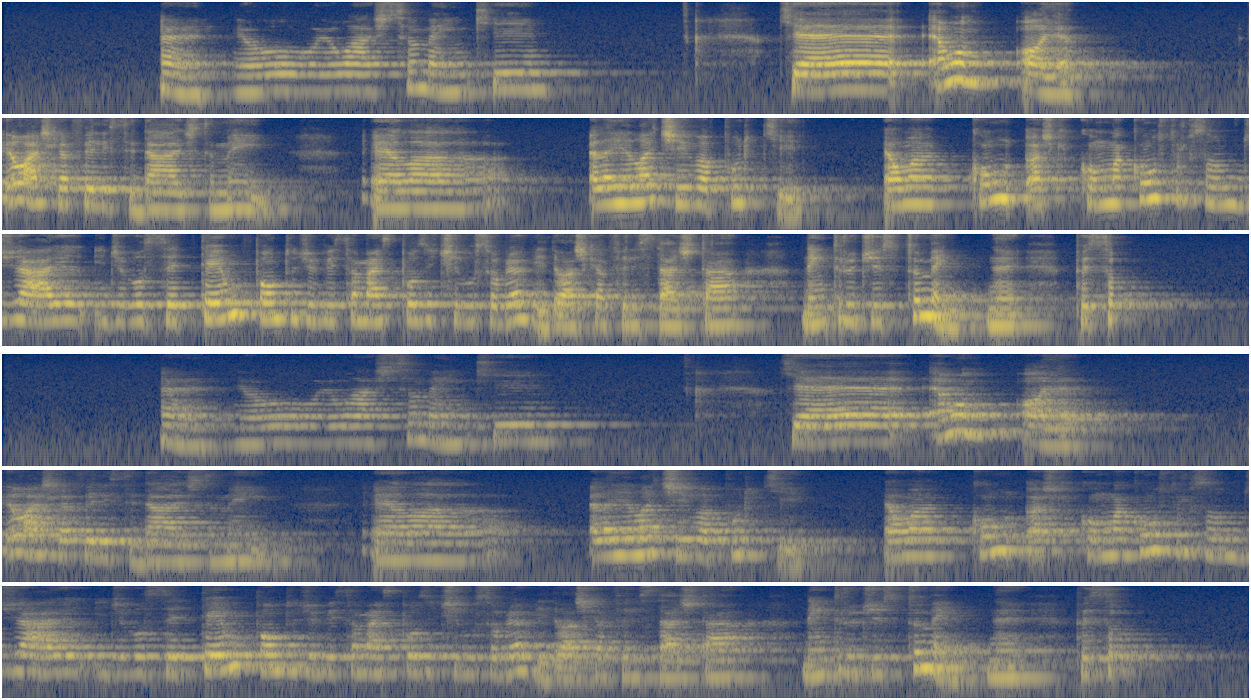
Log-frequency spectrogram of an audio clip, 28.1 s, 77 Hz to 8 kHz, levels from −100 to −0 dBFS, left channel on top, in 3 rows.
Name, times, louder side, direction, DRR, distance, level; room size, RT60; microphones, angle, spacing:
voice 1, 1.2-4.1 5.4-8.1 9.3-11.4 12.1-13.1 13.8-15.4 16.0-27.0, left 6 dB, 80° left, 11 dB, 0.4 m, -24 dB
5.1 x 2.5 x 3.6 m, 1.4 s
head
